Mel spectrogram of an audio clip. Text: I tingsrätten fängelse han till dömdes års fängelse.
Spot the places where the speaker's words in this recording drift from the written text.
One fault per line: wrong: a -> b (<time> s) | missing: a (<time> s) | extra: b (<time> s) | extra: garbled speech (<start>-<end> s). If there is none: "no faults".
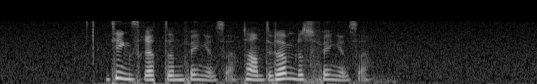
no faults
